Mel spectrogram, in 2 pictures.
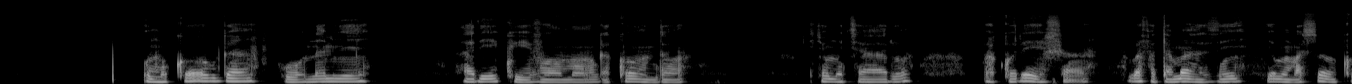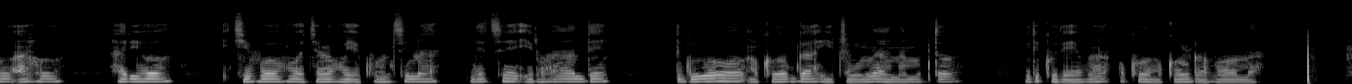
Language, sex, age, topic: Kinyarwanda, male, 18-24, health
